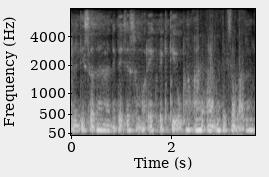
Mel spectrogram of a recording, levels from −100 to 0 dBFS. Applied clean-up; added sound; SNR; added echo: neural separator model SepFormer DNS4.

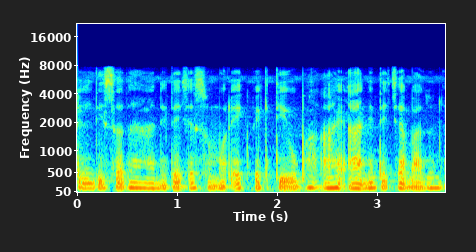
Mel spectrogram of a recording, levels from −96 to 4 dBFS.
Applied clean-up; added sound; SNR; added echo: none; none; none; none.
